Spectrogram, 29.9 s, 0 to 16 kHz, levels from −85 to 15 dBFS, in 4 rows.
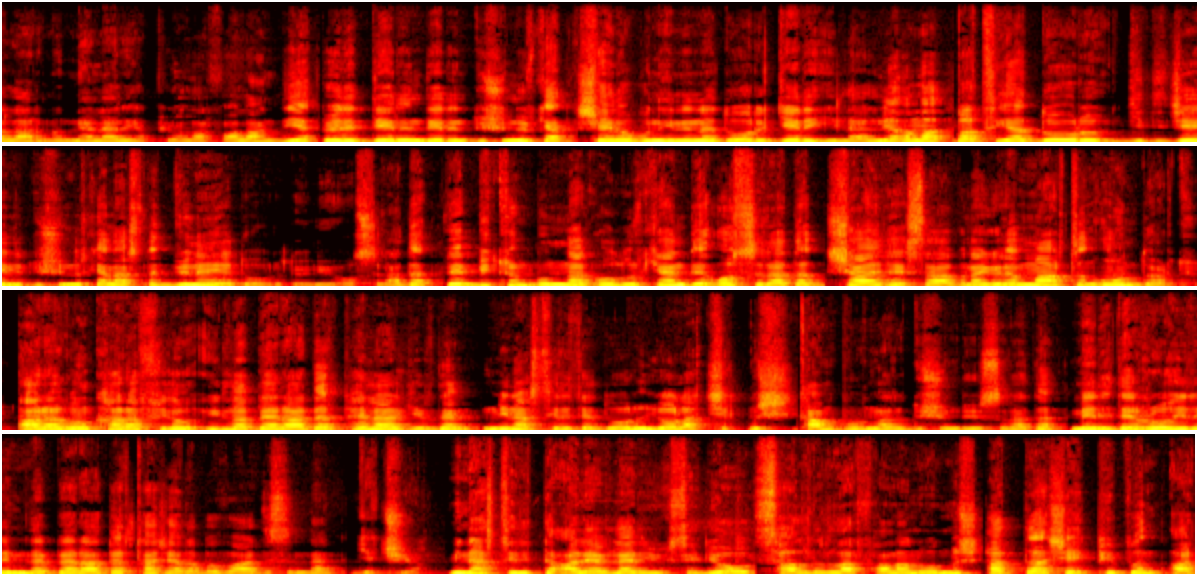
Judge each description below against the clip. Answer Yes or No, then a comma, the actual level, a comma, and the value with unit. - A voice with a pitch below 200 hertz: Yes, medium, 140 Hz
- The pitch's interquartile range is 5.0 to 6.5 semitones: Yes, wide, 5.5 semitones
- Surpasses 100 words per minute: Yes, fast, 140 wpm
